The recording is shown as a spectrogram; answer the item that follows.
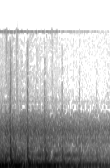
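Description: Deep cinematic boom from a logo-reveal sound effect, starting suddenly. A few sharp crackles sound over the first second, then it fades into a low, steady rumble.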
